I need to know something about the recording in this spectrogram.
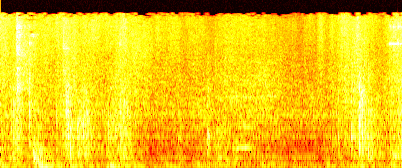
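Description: Rustling and handling of a bag as a packed lunch is put into it, with several short knocks and scrapes, a cluster in the first second and another near the end.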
